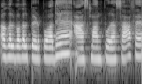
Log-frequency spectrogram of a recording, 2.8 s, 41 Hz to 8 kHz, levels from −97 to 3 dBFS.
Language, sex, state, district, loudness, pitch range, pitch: Hindi, female, Jharkhand, Garhwa, -16 LUFS, 205-230 Hz, 215 Hz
